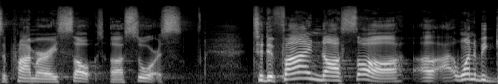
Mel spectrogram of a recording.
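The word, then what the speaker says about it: nasa (נָשָׂא): First of all, the Hebrew word for forgiveness is nasa. Nasa, N-A-S-A, N-A-S-A, pronounced nasa, N-A-S-A.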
